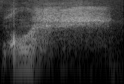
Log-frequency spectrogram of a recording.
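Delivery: breathy unvoiced whoosh of a blast wave; whoosh sound. Narrator imitating the shockwave spreading, a soft breathy whoosh. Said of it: "imitating shockwave".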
